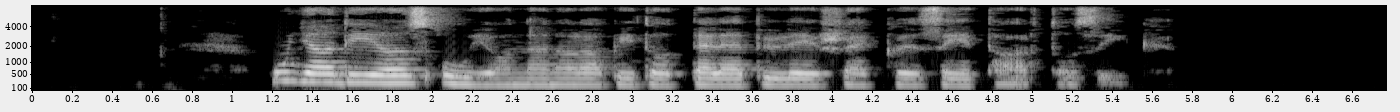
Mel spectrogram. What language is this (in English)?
Hungarian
